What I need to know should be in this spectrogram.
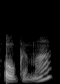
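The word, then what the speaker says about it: Ogema: And my first question was, how do you pronounce Ogama, which I didn't know. And she said, Ogama, it's an Ojibwe word.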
